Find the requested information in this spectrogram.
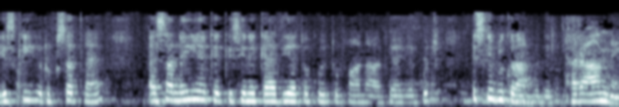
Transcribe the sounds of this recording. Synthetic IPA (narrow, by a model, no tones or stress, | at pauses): ɪskiɾʊxsət̪ɦɛː | ɛːsanɐɦĩɦɛkekɪsinẽkɛɦd̪ijat̪okoːit̪uːfaːnaːɡɐjajakʊt͡ʃʰ | ɪskibʱikʊɾaːnmẽd̪ɪahɐɾaːmnɐ̃ɦĩ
